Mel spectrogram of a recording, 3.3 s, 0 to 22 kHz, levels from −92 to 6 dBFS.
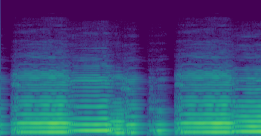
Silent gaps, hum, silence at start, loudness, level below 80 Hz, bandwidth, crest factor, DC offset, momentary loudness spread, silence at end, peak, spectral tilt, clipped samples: none; none; 0 s; -22 LUFS; -58 dBFS; 6.6 kHz; 12 dB; under 0.1%; 11 LU; 0 s; -10 dBFS; -9.5 dB/octave; under 0.1%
